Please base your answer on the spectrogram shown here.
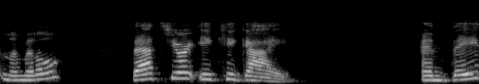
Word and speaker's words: ikigai: of the term ikigai let me see if i got this right ikigai ikigai that's how you say it i had to look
